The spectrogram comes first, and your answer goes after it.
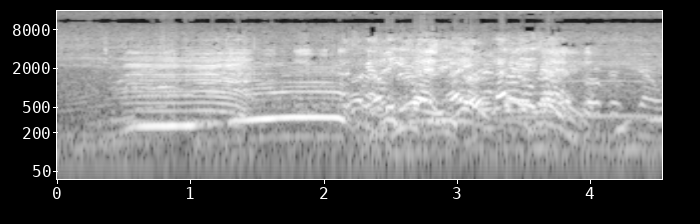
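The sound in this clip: A Frisian cow lowing in a field along a fence gives one long, loud moo that climbs slightly in pitch and holds, then overlapping voices chatter close by.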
